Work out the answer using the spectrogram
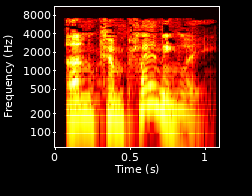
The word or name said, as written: uncomplainingly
